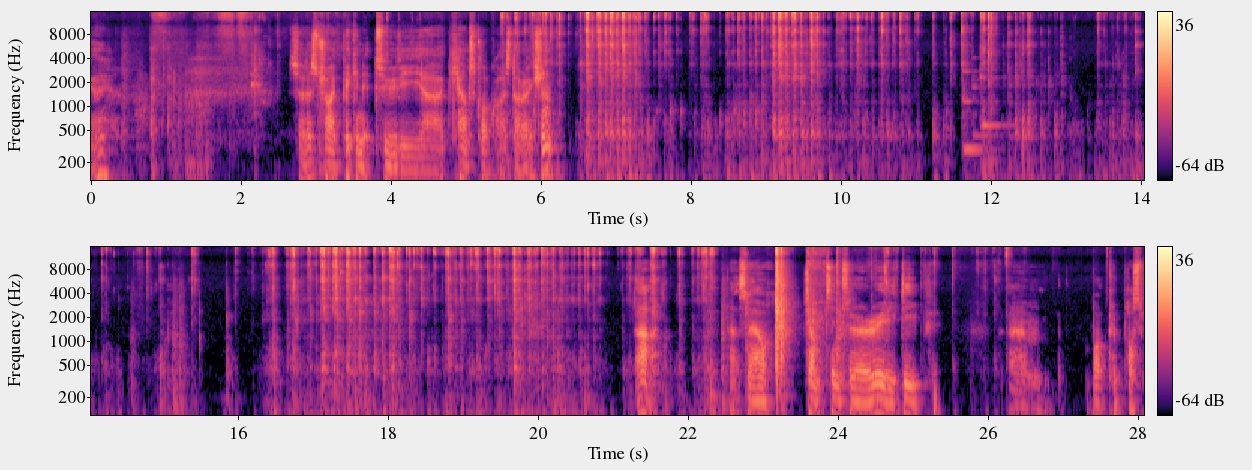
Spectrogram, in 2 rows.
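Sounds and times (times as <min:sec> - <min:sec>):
lock pick clicks and scratches: 0:05.5 - 0:11.6, 0:12.8 - 0:22.4.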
